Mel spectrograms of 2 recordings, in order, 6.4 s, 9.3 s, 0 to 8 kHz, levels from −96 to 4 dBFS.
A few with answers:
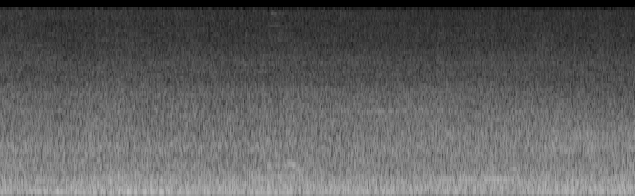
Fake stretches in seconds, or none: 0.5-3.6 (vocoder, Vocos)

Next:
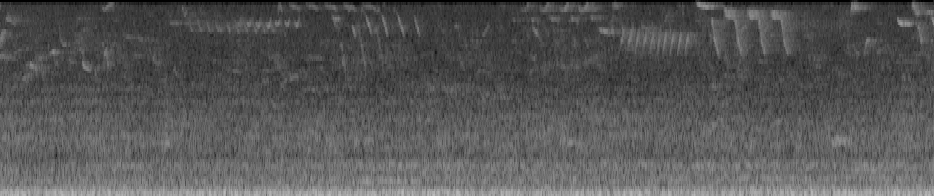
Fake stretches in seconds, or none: 1.2-1.7 (vocoder, Vocos); 2.2-6.6; 7.1-7.8

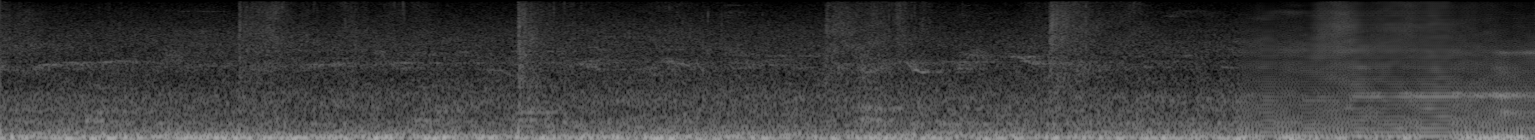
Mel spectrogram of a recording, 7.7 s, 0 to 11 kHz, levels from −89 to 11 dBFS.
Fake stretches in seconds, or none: 6.2-7.7 (vocoder, Vocos)

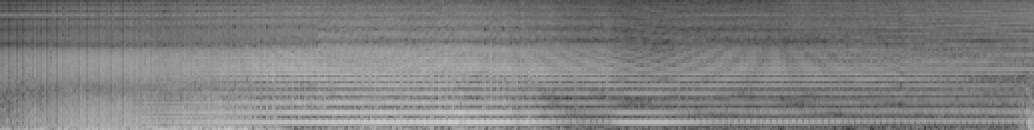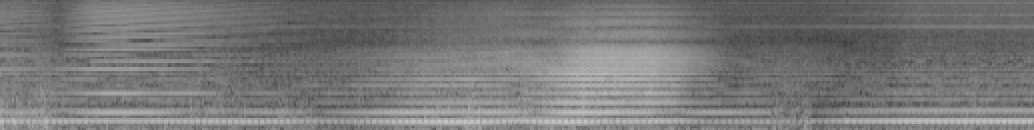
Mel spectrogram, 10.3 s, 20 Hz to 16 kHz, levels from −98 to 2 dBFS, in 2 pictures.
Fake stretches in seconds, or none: none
